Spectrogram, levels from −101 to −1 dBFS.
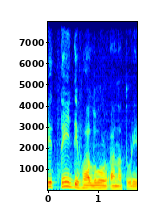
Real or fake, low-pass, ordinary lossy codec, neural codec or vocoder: real; none; none; none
